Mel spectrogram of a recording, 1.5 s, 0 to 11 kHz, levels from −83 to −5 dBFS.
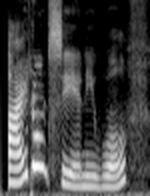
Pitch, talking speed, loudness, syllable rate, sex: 250 Hz, 200 wpm, -17 LUFS, 4.6 syllables/s, female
